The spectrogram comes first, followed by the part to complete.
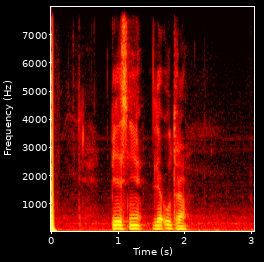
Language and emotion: Russian, neutral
